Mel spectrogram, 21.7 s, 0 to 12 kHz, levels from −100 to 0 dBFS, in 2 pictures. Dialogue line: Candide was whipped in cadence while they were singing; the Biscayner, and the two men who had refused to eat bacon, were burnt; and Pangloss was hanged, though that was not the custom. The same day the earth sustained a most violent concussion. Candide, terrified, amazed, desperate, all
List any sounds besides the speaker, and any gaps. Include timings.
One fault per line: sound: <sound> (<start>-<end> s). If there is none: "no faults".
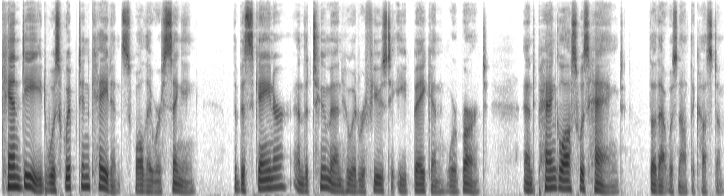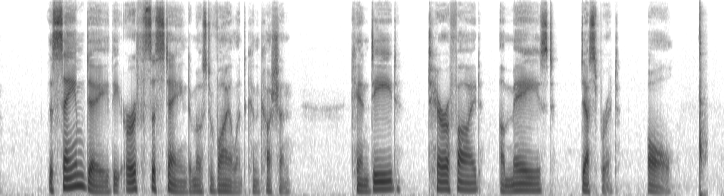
sound: squeak (21.3-21.5 s)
